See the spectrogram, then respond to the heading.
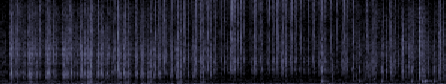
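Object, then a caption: Clear plastic bottle filled with liquid. Long nails tap quickly on the sides and bottom of a clear plastic bottle filled with orange liquid. The taps come in a fast, uneven stream of sharp, dry, bright clicks with almost no ring, like rapid typing, and a few duller knocks sit lower.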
